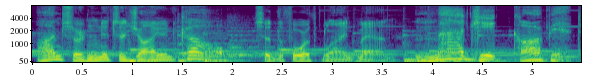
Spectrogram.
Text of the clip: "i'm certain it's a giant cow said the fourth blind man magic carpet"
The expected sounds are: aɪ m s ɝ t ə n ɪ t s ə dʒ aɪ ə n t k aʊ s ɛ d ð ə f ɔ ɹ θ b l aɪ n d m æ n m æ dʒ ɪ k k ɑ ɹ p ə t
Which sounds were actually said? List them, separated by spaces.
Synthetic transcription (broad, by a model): aɪ m s ɝ t n ɪ t s ə dʒ aɪ ə n t k aʊ s ɛ d ð ə f ɔ ɹ θ b l aɪ n d m æ n m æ dʒ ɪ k k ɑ ɹ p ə t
